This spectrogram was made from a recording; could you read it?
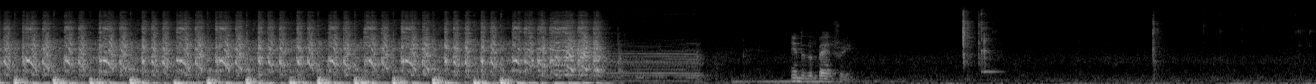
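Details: BMW K100 café racer build, first start attempt after electrical wiring, tank fitted and fuelled: about six seconds of steady starter cranking, roughly two and a half compressions a second, no catch; cranking no-start, owner suspects flat battery.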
